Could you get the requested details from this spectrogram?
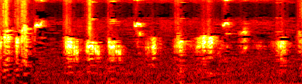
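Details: Reed warbler singing, a chattering run of harsh, scratchy notes repeated rapidly in loose pairs and triplets, energetic and uneven in rhythm, with a low background rumble.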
